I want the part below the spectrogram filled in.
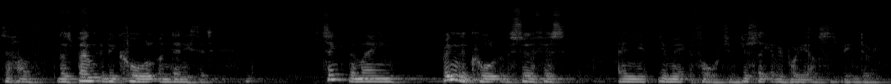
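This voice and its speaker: Somewhat breathy, with a dark, mellow tone, a man speaks at a moderate pace and ordinary pitch variation. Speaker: tour guide. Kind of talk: guided tour narration. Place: tunnel cave. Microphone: phone near.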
